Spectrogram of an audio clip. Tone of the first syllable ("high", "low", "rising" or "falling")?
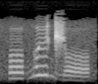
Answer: high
